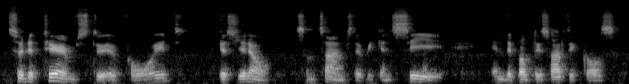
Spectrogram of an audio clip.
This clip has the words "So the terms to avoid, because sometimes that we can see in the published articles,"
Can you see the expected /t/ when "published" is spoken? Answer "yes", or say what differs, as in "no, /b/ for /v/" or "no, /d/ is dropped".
no, /t/ is dropped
